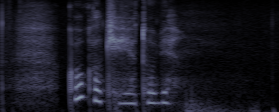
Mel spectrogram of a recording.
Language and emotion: Russian, neutral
